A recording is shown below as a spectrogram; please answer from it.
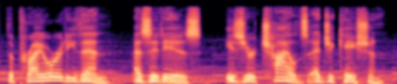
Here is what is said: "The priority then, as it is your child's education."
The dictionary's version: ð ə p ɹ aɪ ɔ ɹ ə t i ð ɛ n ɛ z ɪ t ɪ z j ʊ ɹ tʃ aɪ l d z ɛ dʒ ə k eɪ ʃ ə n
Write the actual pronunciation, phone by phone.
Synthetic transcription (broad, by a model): ð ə p ɹ aɪ ɔ ɹ ə t i ð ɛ n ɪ z ɪ t ɪ z j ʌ ɹ tʃ aɪ l d z ɛ dʒ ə k eɪ ʃ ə n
